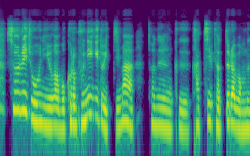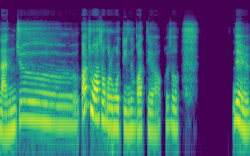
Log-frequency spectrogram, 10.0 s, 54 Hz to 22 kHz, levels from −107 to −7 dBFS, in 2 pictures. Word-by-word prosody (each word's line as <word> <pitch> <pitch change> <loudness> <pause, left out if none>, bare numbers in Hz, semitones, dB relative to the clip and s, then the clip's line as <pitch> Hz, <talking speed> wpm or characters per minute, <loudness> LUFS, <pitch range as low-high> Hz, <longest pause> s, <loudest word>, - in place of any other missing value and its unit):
술이 320 -2 +3
좋은 205 -6 +2
이유가 175 -1 +2
뭐 160 0 -1
그런 185 +1 +1
분위기도 220 +1 0
있지만 170 +4 +1 0.3
저는 175 -4 -3
그 150 -2 -6
같이 205 +4 -4
곁들여 190 +1 +2
먹는 155 -1 -1
안주가 195 - -1
좋아서 235 - +6
그런 180 -3 0
것도 170 0 0
있는 155 0 -4
것 150 - -1
같아요. 155 -1 -5
그래서 175 -2 -7 1.1
네. 170 -9 +1
180 Hz, 280 characters per minute, -19 LUFS, 160-210 Hz, 1.1 s, 좋아서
